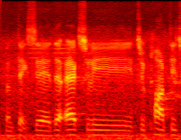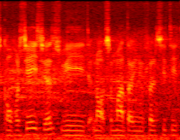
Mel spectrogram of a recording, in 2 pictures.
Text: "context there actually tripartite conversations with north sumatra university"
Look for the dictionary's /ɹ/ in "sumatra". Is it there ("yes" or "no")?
no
